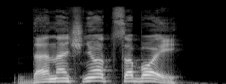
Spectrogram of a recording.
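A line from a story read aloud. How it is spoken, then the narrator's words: Yelling into microphone. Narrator (Russian): заорал он в микрофон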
